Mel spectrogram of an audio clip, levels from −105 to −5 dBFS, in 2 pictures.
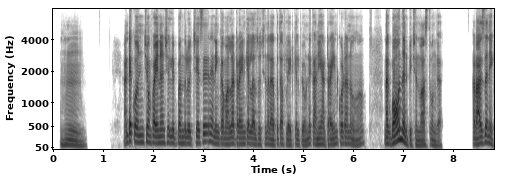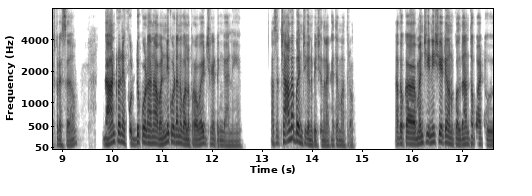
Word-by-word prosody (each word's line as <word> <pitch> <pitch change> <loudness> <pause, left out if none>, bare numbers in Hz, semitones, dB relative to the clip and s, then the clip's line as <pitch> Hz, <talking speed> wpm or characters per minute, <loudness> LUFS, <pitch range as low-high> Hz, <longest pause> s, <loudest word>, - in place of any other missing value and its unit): హ్మ్. 100 -3 -5 0.9
అంటే 180 - +5
కొంచెం 155 0 0
ఫైనాన్షియల్ 140 +1 +3
ఇబ్బందులు 135 -1 -2
వచ్చేసే. 140 +6 -2
నేను 150 -5 -1
ఇంకా 125 0 -1
మళ్ళా 120 +3 +2
ట్రైన్‌కెళ్ళాల్సి 120 -2 0
వచ్చింది. 115 +1 -6
లేకపోతే 105 +2 -1
ఆ - - -14
ఫ్లైట్‌కెళ్ళిపోయావాడిని. 100 +2 -5
కానీ 115 -2 -1
ఆ - - -6
ట్రైన్ 110 +3 -1
కూడాను, 125 -4 -2 0.6
నాకు 130 -2 +4
బాగుంది 200 0 +7
అనిపించింది 95 -1 -4
వాస్తవంగా. 95 -4 -5 0.7
రాజధాని - - +4
ఎక్స్ప్రెస్. - - -4 0.8
దాంట్లోనే 170 0 +5
ఫుడ్ 115 +5 -1
కూడాను. 135 -3 +3
అవన్నీ 125 +10 +1
కూడాను 145 -4 +1
వాళ్ళు 105 -2 0
ప్రొవైడ్ 115 +5 0
చేయటం 105 -5 -6
గాని, 85 0 -10 0.7
అసలు - - -8
చాలా 245 - +5
మంచిగనిపించింది 100 - -2
నాకైతే 100 +2 -9
మాత్రం. 85 - -13 0.9
అదొక 130 0 0 0.2
మంచి 145 +5 +1
ఇనిషియేటివ్ 160 -2 +3
అనుకోవాలి. 115 -3 -3
దాంతో 120 +2 -2
పాటు 120 -4 -3
120 Hz, 150 wpm, -25 LUFS, 105-140 Hz, 0.9 s, బాగుంది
